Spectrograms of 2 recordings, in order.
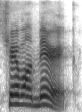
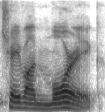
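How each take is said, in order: First: The surname is said like 'Merrick'. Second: The surname is said like 'Morig'. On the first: The speaker calls it right. "but it's Trayvon Merrick" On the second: The speaker calls it wrong. "I used to say Trayvon Morig"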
